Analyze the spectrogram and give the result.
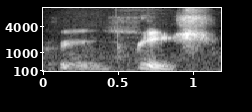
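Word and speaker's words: Krige: Like, Okay. like cream frige. Kriege.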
